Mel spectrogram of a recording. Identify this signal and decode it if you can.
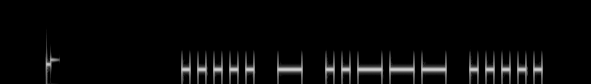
Morse code, heard as a keyed tone, about 15 wpm, 700 Hz. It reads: 5T25
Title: Common Cut Numbers - 4-Digit 15wpm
